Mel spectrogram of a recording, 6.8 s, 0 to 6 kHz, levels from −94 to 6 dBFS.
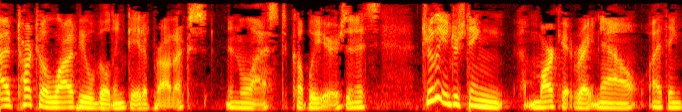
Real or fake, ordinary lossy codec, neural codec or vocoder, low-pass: real; MP3, 24 kbps; none; 5.4 kHz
